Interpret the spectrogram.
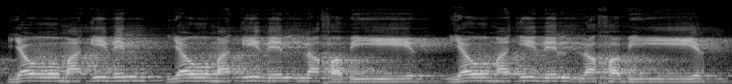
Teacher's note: تنوین کے بعد اگر لام آ جائے تو یہاں پر کیا ہوگا؟ غنہ نہیں ہوگا، صرف ادغام ہوگا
